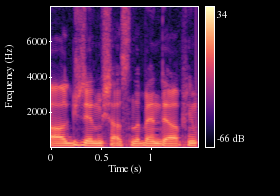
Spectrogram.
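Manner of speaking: ordinary talk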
